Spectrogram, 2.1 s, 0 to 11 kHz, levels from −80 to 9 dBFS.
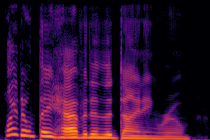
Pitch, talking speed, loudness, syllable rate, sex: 235 Hz, 255 wpm, -16 LUFS, 5.5 syllables/s, female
